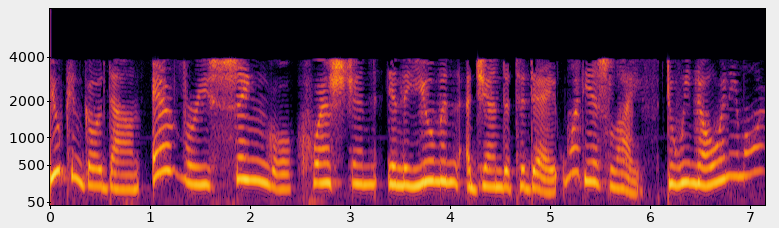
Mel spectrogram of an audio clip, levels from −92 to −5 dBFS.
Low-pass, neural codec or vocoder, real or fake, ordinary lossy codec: 7.2 kHz; none; real; AAC, 16 kbps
